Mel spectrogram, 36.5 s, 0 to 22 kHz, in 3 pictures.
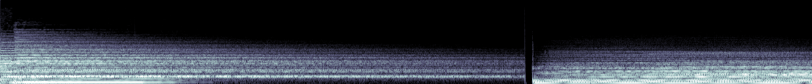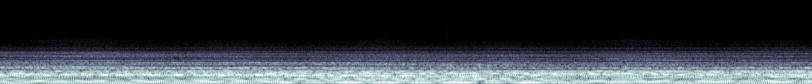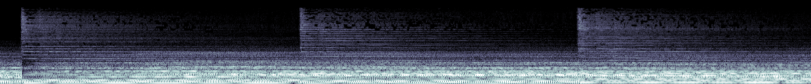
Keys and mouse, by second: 1.6-2.4 middle drag, 3.4-3.8 middle drag, 5.6 click, 7.2-7.9 drag, 9.0 click, 9.8 click, 14.2 click, 14.8 click, 20.1 alt+drag, 21.7 shift+click, 22.8 click, 23.5 click, 26.1-26.4 shift+drag, 35.1 click.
